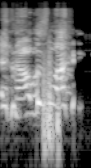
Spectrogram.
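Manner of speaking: ordinary delivery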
